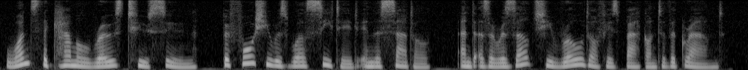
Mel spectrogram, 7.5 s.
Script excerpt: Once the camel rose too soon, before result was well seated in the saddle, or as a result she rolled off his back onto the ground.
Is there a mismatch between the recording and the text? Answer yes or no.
yes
